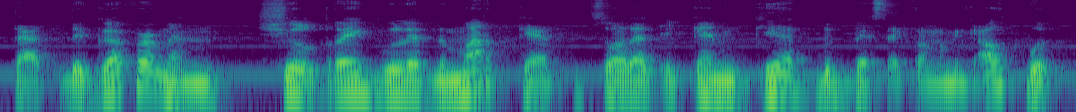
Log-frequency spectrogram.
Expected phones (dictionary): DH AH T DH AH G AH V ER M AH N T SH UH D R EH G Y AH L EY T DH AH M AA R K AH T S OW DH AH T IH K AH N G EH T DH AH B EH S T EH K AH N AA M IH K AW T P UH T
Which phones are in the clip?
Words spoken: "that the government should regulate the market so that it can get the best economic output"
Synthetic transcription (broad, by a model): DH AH T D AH G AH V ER M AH N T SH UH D R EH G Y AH L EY T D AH M AA R K AH T S OW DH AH T IH K AH N G EH T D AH B EH S T EH K AH N AA M IH K AW T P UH T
